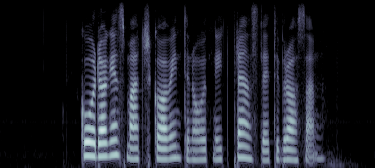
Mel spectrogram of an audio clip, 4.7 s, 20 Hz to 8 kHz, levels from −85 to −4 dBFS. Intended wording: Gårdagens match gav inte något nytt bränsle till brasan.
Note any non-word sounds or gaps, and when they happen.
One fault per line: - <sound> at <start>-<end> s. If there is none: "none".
none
